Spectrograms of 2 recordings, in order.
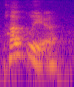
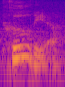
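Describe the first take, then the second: First: The g is sounded as a hard g. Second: The g is silent, like 'pool-ya'. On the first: The speaker calls it wrong. "Some of you may pronounce it" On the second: The speaker calls it right. "but it's"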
